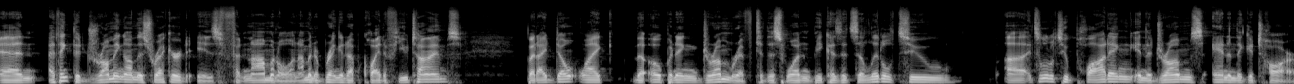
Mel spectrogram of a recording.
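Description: A man with an American accent speaks at a fairly quick pace in an unremarkable speaking voice, his pitch fairly low. The pitch variation is ordinary, and the sound is dry and close with no echo. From Michigan, US Midwest. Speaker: podcast host, music fan. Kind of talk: casual chat.

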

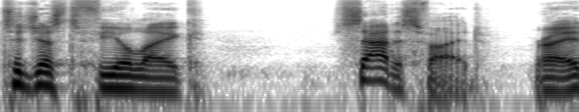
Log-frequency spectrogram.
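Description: A man speaks in a plain, everyday voice at medium pitch and a moderate pace, with ordinary pitch variation, on a very clean recording with a silent background. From New Jersey, US. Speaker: singer-songwriter. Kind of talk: casual interview chat.

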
